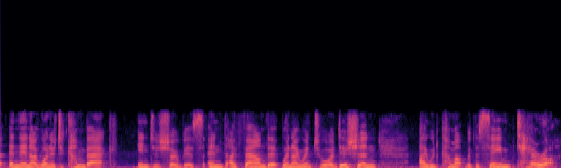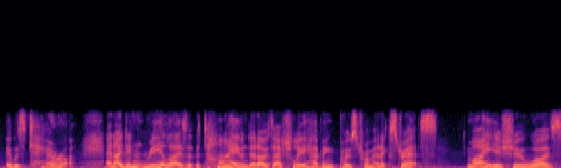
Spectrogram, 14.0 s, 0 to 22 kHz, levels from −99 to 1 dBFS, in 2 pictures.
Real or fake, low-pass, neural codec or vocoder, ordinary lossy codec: real; 7.2 kHz; none; Opus, 32 kbps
